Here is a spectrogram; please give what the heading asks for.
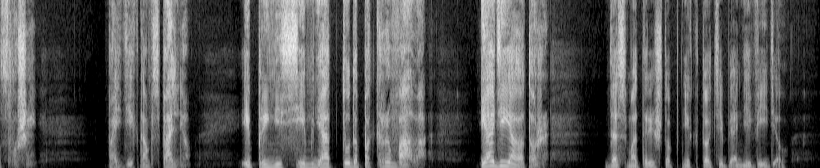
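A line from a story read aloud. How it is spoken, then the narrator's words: Whisper. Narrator (Russian): прошептал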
